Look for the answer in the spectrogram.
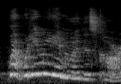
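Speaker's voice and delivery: high, fast, baffled question; imitated incredulous friend. Friend Jake on the phone hearing the news, incredulous.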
